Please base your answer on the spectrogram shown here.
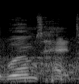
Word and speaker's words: Worm's Head: The say again the name, the pronunciation? It's the Worm's Head.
